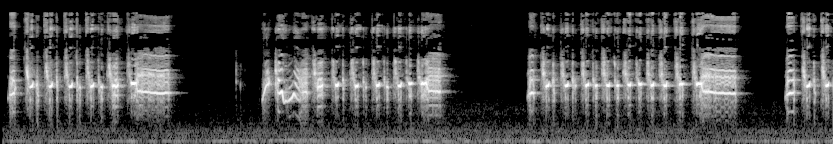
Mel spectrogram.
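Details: A pet cockatiel, which is making music on a laptop, gives bursts of rapid, clicky chatter laced with a thin, steady whistle, repeated in pulses.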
